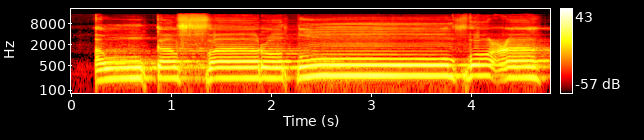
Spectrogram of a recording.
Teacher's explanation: Di sini kita wasol, maka dumat tanwin pada tak marbuto ini, dumat tanwin bertemu po, namanya ikhfa hakiki. Kita samarkan dumat tanwin dan mendengung selama 3 harokat. Au kaffaratu fa'a, huruf ain fathah diikuti alif 2 harokat mad tabi'i.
